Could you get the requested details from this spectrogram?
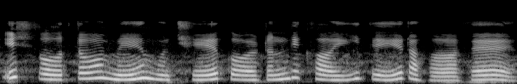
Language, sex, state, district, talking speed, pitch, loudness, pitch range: Hindi, female, Madhya Pradesh, Katni, 105 wpm, 225 Hz, -15 LUFS, 210-265 Hz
